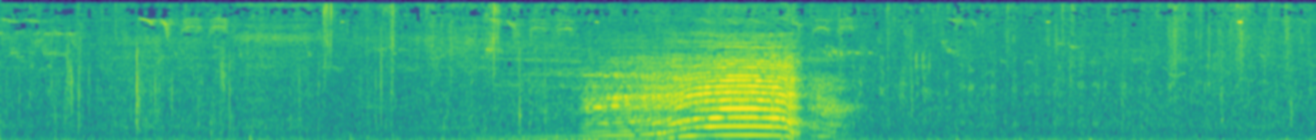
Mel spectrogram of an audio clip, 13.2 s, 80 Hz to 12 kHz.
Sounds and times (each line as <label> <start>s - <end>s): Cow moo 5.6s - 8.5s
